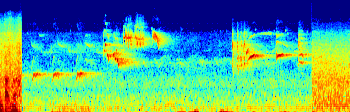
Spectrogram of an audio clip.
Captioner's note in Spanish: pájaros cantando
